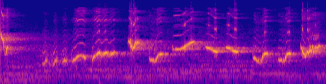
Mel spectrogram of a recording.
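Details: Lure song of a white-rumped shama meant to start another bird singing: a flowing run of looping, slurred whistles rising and falling, each phrase quickly following the last, steady and clear throughout.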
